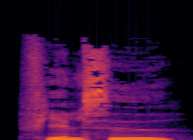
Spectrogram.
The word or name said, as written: fjeldside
